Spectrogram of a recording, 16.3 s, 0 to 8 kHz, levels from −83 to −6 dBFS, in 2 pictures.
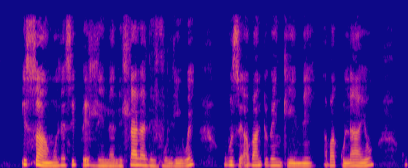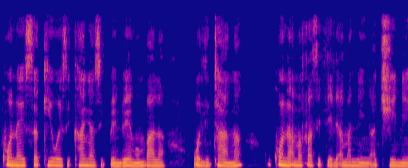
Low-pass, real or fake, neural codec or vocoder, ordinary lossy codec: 7.2 kHz; fake; codec, 16 kHz, 8 kbps, FreqCodec, larger model; MP3, 48 kbps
